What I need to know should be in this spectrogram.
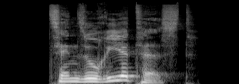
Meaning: inflection of zensurieren: 1. second-person singular preterite 2. second-person singular subjunctive II
- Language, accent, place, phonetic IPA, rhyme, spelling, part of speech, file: German, Germany, Berlin, [t͡sɛnzuˈʁiːɐ̯təst], -iːɐ̯təst, zensuriertest, verb, De-zensuriertest.ogg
